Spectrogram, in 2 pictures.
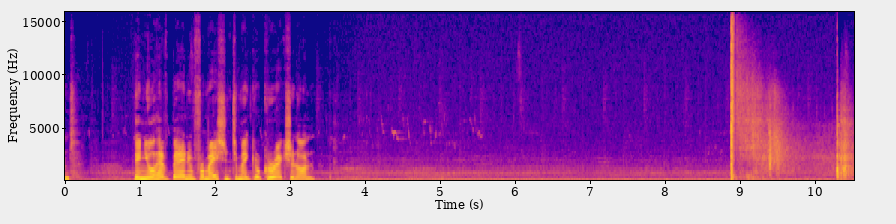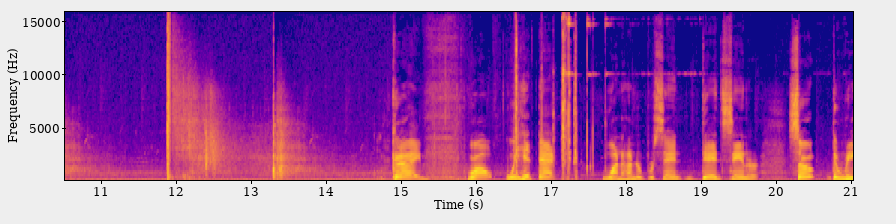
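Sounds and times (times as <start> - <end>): bullet striking steel plate: 8.9 - 10.8, 11.9 - 13.8
suppressed rifle shots: 8.9 - 10.9, 11.8 - 13.9.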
